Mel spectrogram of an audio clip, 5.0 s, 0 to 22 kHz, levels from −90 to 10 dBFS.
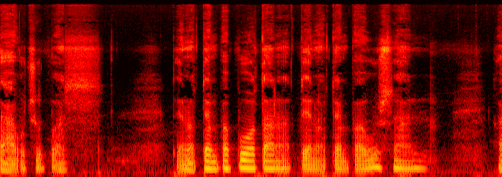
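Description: Throughout the speech, the audio carries generation loss, with a swirly, hollow quality and softened attacks beyond what a single MP3 pass at 128 kbit/s should leave. It sounds like the clip was likely encoded about three times, each pass requantising on a shifted frame grid so noise and spectral holes accumulate.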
